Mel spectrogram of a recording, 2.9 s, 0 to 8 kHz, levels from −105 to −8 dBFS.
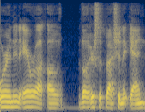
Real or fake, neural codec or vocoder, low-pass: fake; codec, 16 kHz, 0.5 kbps, FunCodec, trained on LibriTTS, 25 frames a second; 7.2 kHz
